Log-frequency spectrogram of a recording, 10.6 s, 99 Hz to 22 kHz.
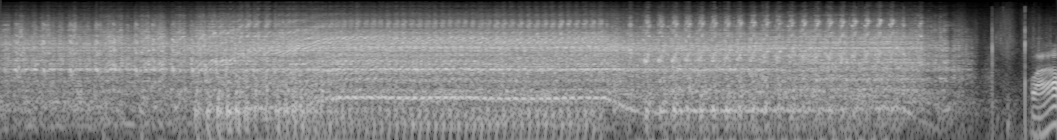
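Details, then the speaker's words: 2008 Honda CBF125 bought blown up, on pressing the starter after cleaning corroded battery contacts: a whining start, then a harsh, rapid metallic clatter at about four a second; bottom-end bearings or other serious internal damage are suspected. "okay well I don't know what's wrong with that engine I think it's probably the bottom end bearings or something significant but that engine is never getting used again"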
